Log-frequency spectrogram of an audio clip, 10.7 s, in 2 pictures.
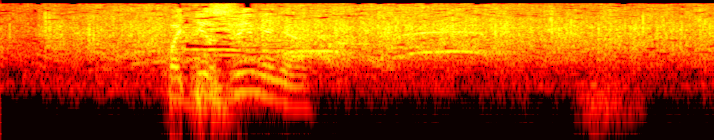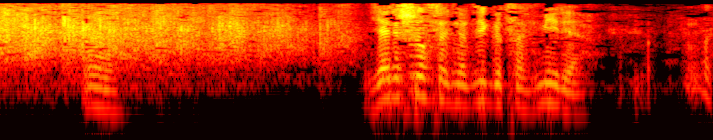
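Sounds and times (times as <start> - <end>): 
audience applause: 0.0 - 8.4
speech: 1.2 - 2.5, 8.2 - 9.8.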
